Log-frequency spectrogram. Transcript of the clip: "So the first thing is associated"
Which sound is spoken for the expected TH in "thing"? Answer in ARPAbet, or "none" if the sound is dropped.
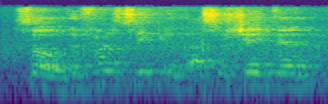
S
